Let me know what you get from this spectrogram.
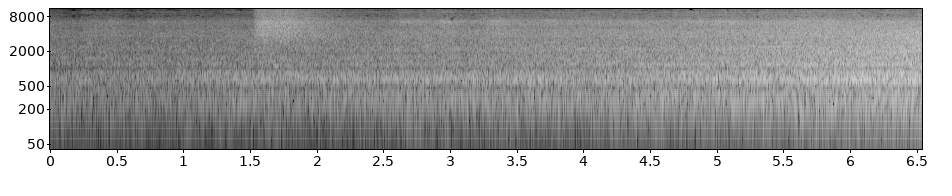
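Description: WAP-4 electric locomotive and its passenger coaches approaching along the platform and running past, a rumble and rail noise that grows steadily louder, with a higher hiss coming in about a second and a half in.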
